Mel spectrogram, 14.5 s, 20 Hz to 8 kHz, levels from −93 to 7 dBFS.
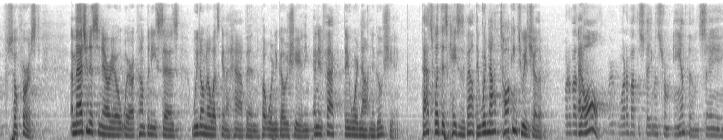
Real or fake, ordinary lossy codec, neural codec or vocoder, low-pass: real; AAC, 32 kbps; none; 7.2 kHz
